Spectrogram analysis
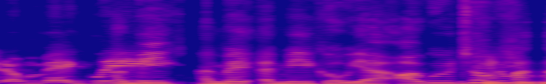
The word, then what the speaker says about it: Omegle: Omegle, yeah.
